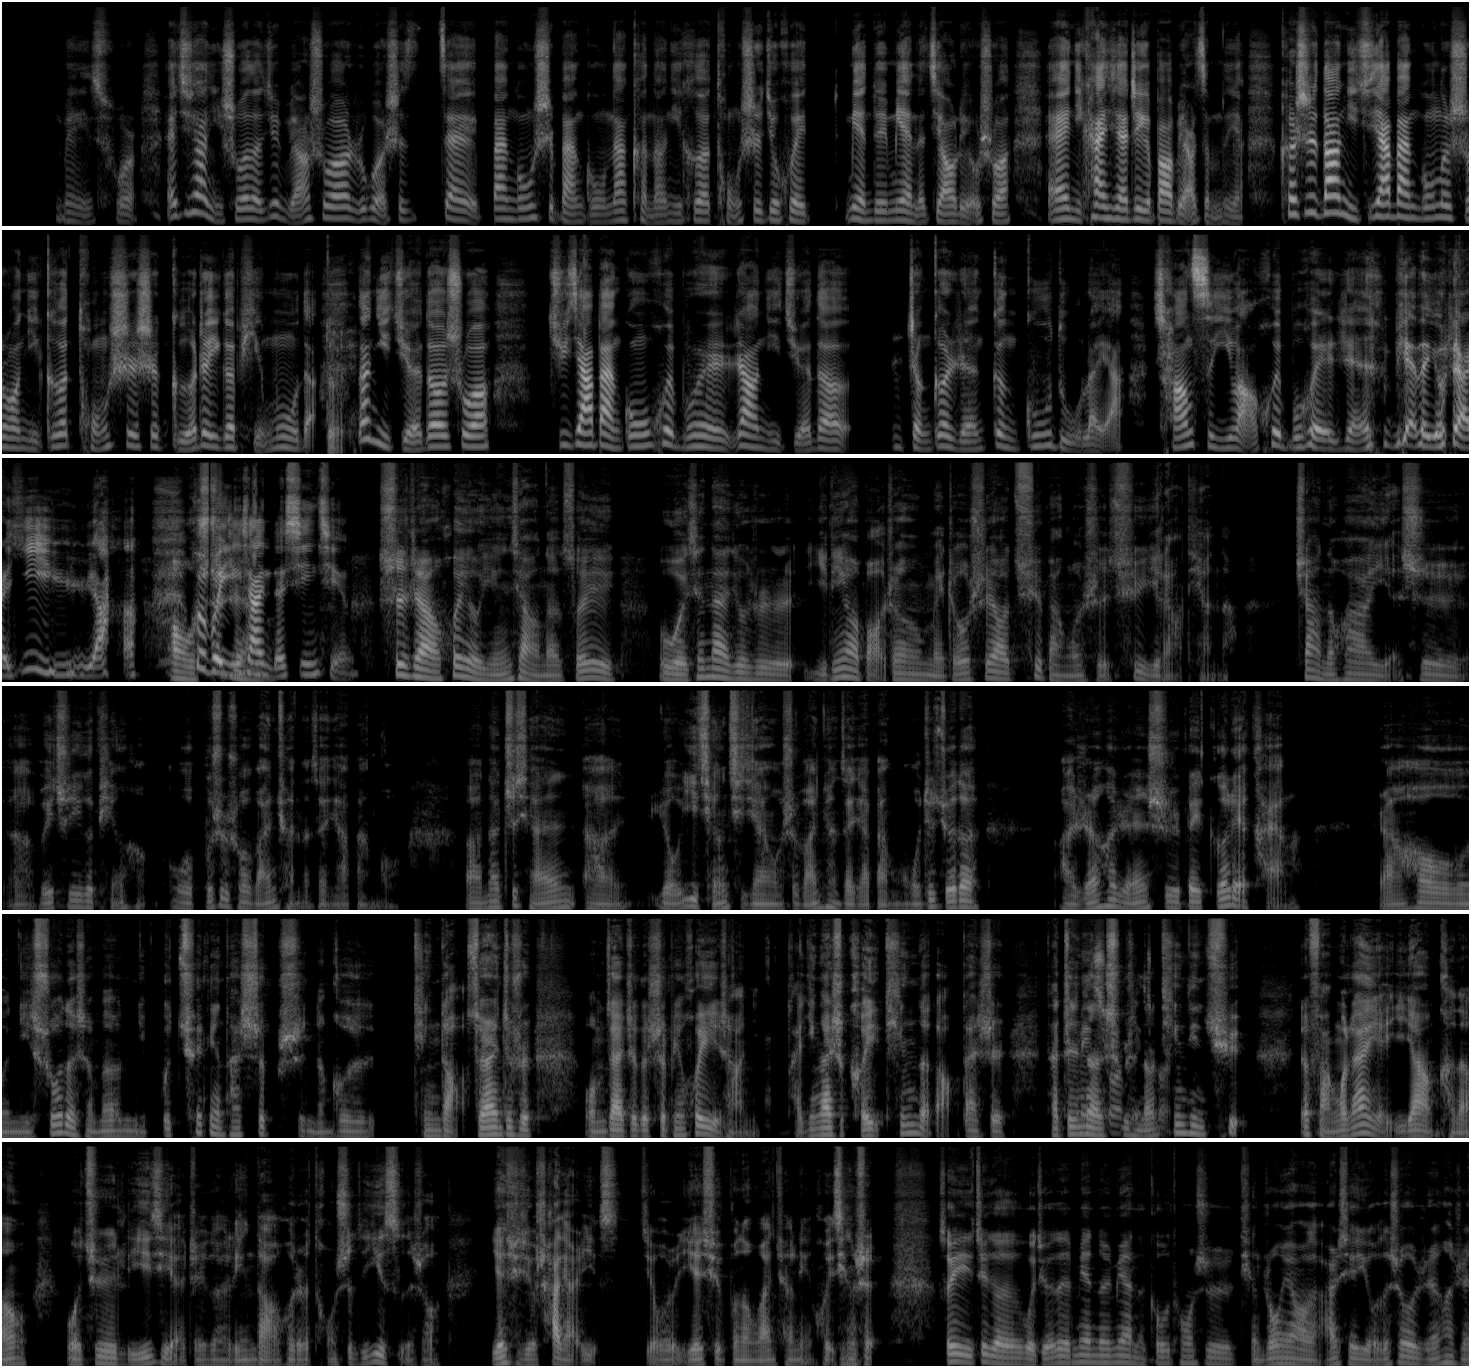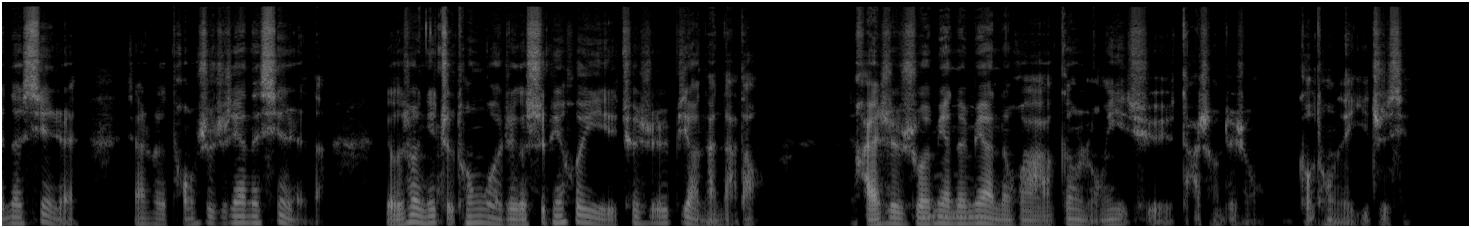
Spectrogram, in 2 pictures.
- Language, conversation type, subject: Chinese, podcast, 居家办公时，你如何划分工作和生活的界限？
- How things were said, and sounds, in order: "和" said as "哥"; laughing while speaking: "变得有点儿抑郁啊"; laughing while speaking: "精神"; other background noise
